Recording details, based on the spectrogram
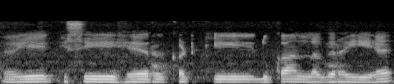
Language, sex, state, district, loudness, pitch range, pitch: Hindi, male, Gujarat, Gandhinagar, -15 LUFS, 120-125 Hz, 120 Hz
